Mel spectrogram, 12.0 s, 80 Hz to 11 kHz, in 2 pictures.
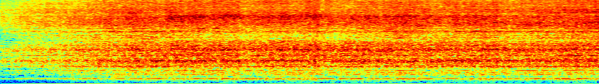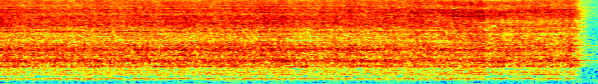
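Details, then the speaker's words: Shimizu SPG20-311K BIT submersible pump with APC dry-run protection: rough rushing motor hum as water runs out, then abrupt cut-out as APC senses no flow and switches pump off; dry running. "Nah, ini air sudah mulai habis di sini, kawan-kawan. Terdengar bunyinya agak kasar ya. Itu artinya, nah lihat. Ini pompa kekeringan sekarang."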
